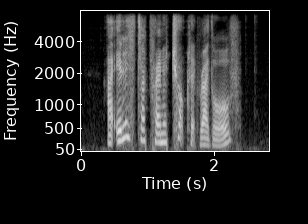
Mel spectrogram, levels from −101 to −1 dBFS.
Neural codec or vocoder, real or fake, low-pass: codec, 44.1 kHz, 7.8 kbps, Pupu-Codec; fake; 7.2 kHz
